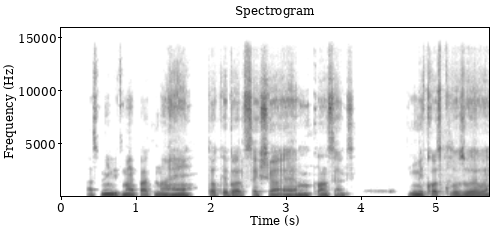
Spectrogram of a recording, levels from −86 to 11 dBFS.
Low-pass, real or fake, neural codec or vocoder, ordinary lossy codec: 14.4 kHz; fake; codec, 44.1 kHz, 7.8 kbps, Pupu-Codec; none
